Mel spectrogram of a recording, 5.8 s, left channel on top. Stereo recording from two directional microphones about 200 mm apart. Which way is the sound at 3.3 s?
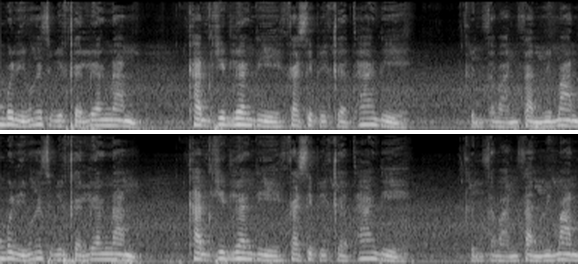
55° right (ahead or behind).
